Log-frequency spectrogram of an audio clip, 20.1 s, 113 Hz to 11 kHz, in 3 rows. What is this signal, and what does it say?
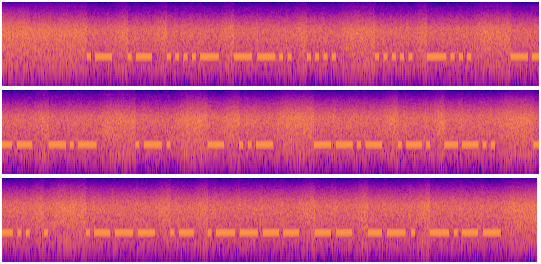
Morse code, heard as a keyed tone, hand-sent with a bug key, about 23 wpm, 580 Hz, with radio static. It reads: AA4ZH 5B OK R TU QRZ DE JA1MGY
